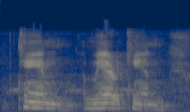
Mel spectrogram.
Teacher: olha o N terminando a palavrinha N, can, American, force o som nasalizado do N que a gente aprendeu no alfabeto.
